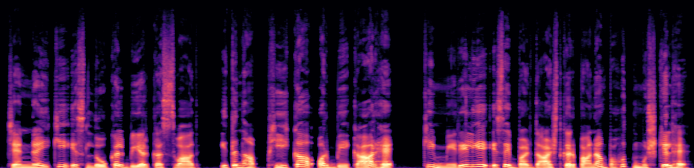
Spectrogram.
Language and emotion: Hindi, disgusted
